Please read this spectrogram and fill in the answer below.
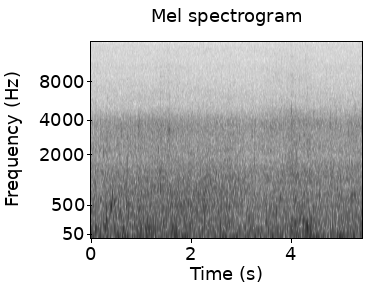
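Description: Wind buffeting the microphone over the steady wash of sea waves against the rocks.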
